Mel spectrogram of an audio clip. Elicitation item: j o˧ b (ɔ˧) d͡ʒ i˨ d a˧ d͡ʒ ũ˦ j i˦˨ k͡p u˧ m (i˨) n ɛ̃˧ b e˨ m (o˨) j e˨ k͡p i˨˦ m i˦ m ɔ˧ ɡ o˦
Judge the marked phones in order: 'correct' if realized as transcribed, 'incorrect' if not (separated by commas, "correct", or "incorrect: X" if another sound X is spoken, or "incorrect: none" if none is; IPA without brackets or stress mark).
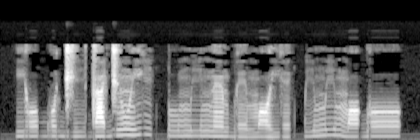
incorrect: o˧, incorrect: i˧, incorrect: ɔ˨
